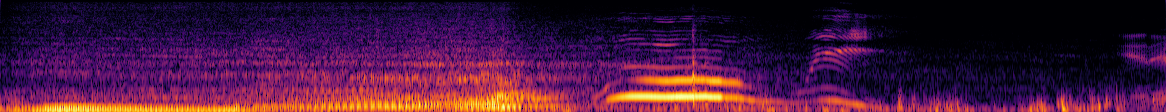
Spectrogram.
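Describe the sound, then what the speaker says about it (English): A Porsche engine revs loud and close, climbing through rising tones as the car pulls away, then drops off while a voice and passing sounds take over toward the end. "Boy pulled up on me in the Porsche"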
